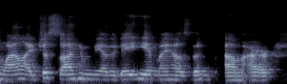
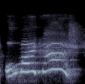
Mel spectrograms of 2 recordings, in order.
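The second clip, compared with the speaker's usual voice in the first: squeaky high "oh my gosh" of realization; shocked gasp; 4 dB louder than usual. Retold or imitated. Telling the audience her realization, in a high, stunned voice. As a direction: jump way up in pitch, stunned. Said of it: "I'm like".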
